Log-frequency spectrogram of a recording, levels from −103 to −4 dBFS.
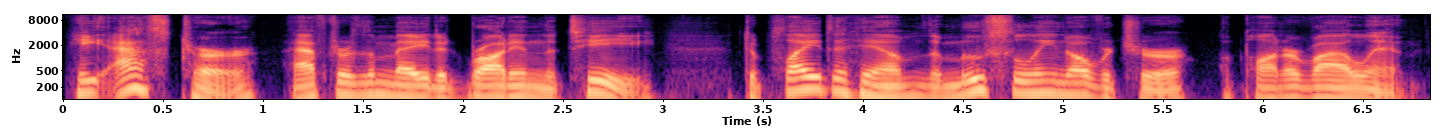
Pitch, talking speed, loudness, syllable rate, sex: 110 Hz, 185 wpm, -19 LUFS, 5.0 syllables/s, male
